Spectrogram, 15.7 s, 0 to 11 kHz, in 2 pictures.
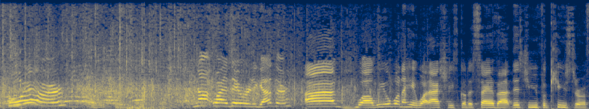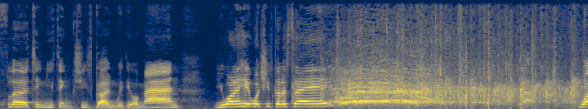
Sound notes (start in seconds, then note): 0.0 audience applauds; 12.1 audience applauds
